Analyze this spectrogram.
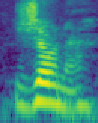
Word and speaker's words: Giona: Utah with the direct no screen composer composer Jonah yes correct how do you say your last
